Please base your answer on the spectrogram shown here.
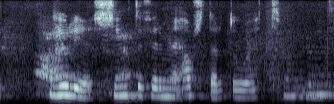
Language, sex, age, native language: Icelandic, female, 12, Icelandic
